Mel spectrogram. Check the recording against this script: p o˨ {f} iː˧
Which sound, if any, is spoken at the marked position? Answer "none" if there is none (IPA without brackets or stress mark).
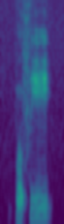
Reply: f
